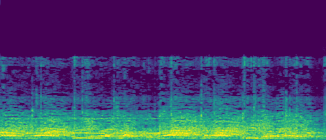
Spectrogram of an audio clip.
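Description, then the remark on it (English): A large street protest crowd chants in unison outdoors on a crowded street, many voices shouting the slogan "Death to the dictator" together at a steady, loud level throughout. “like the woman sitting above a crowded street, cutting off her hair as the crowd chants, "Death to the dictator."”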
